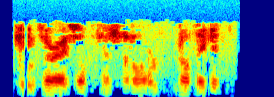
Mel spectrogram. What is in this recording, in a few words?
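Police Department North Dispatch, scanner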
